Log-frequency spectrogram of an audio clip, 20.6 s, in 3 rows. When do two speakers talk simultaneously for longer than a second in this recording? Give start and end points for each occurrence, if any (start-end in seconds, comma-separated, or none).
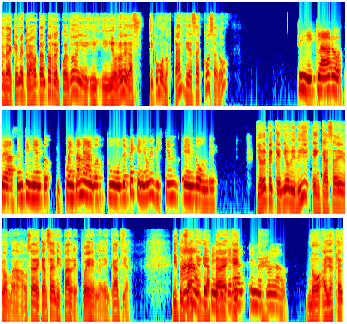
17.3-18.6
